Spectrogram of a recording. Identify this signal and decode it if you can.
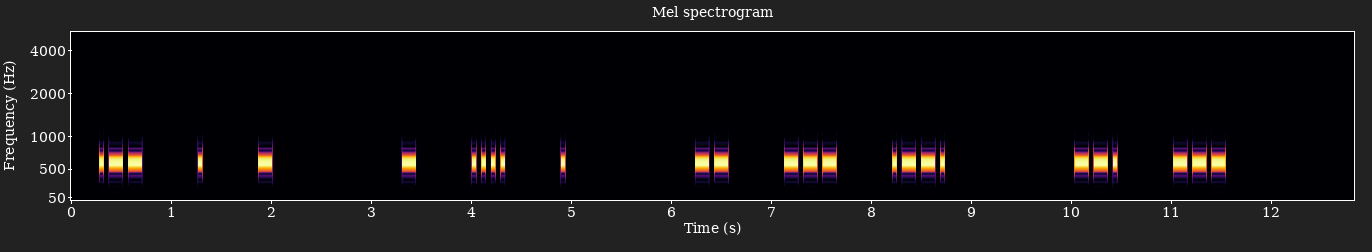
Morse code, heard as a keyed tone, about 25 wpm, spaced as for 12 wpm, 600 Hz. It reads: WET THE MOP GO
